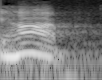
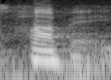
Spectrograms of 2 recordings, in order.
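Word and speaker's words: Hoppe: Who's Willie Hopp? – National billiard champion, and it's pronounced Hoppy.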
